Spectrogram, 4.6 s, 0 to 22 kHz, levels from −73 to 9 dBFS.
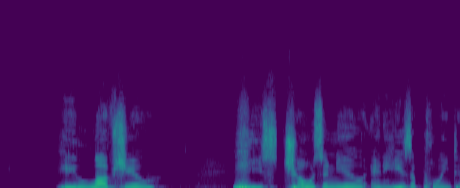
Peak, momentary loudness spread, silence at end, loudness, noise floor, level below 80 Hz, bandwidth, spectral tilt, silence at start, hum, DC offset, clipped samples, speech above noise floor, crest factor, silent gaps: -10 dBFS; 10 LU; 0 s; -30 LUFS; -69 dBFS; -46 dBFS; 14 kHz; -4.5 dB/octave; 0.6 s; none; under 0.1%; under 0.1%; 40 dB; 20 dB; none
